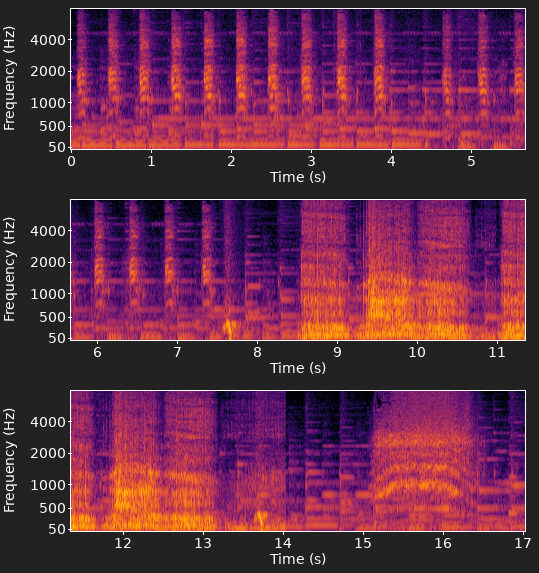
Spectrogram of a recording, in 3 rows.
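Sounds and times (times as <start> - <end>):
background music: 0.0 - 17.0
lion roaring: 8.5 - 14.0.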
